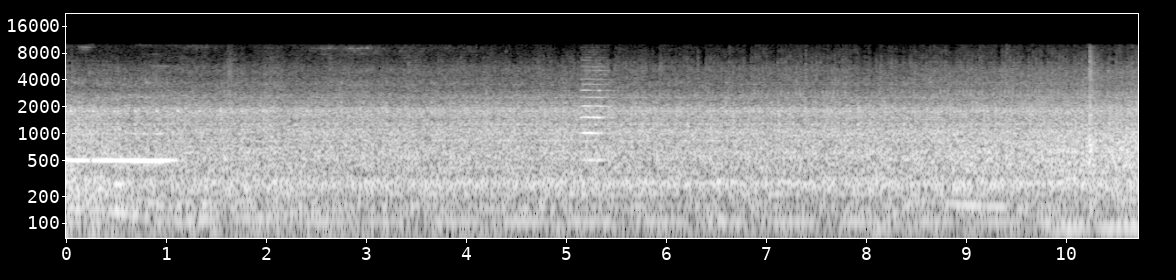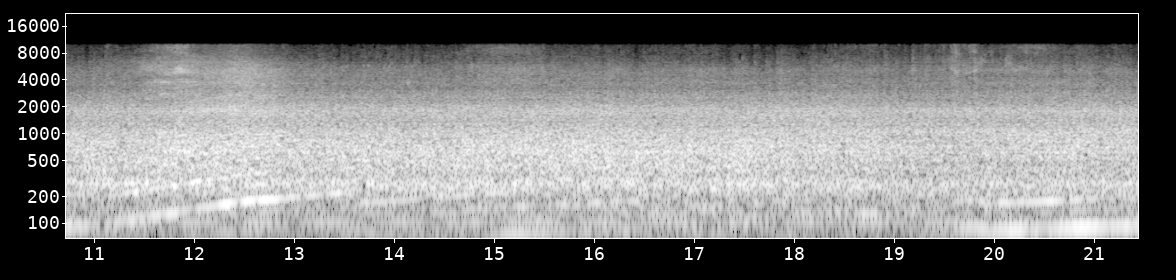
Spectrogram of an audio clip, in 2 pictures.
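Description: Inside a 1996 Scania CN113CLL city bus, its 11-litre diesel engine running. A loud steady beep lasts about a second at the start, and a short beep comes about five seconds in. Around halfway the engine note rises for a few seconds, with a burst of hiss.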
